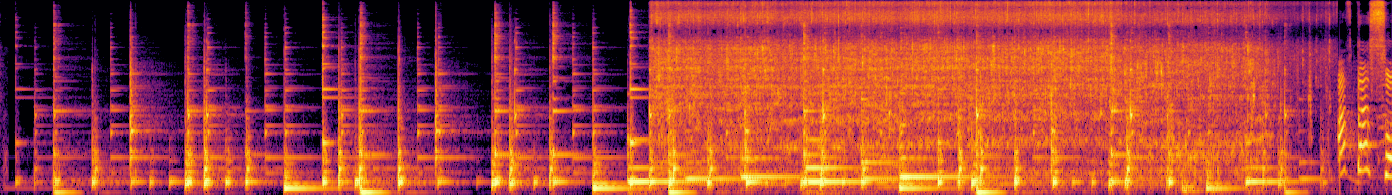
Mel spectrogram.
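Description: Water pours steadily over dried cassava flakes in a bowl for overnight soaking, a continuous splashing rush joining partway through over a rhythmic percussive background track.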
